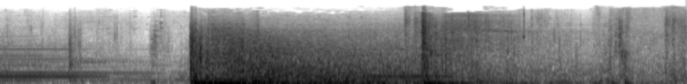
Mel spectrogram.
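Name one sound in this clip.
Energy bolts crackle and hiss in a sudden loud burst.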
